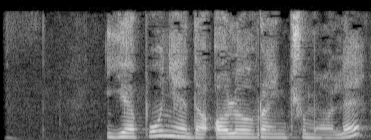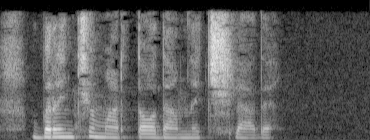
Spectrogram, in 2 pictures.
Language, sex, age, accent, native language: Uzbek, female, 19-29, Farg'ona, Uzbek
